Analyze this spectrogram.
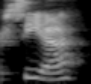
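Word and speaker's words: silla: till a CF and remember SIA that is the word for chair Double L mix Y sound so the chairlift tell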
